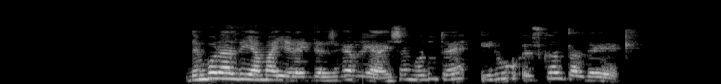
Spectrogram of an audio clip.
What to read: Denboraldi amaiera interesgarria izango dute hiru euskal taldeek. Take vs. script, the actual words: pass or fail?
pass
